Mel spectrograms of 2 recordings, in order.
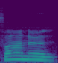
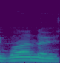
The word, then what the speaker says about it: whānau: We have tribes that would, so whānau, an F in our language is a WH. And there are some tribes that say wānau, so they silence the H within the WH. So it's not so much pronounced like an F.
